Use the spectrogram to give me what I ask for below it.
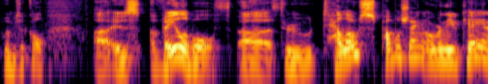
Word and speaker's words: Telos: that is that is Telos with a e if I'm pronouncing that correctly t-e-l-o-s not to be confused with Talos t-a-l-o-s which is US publisher that published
